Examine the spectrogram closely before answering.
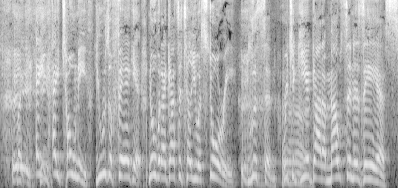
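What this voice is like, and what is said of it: Put-on New Jersey accent. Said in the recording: “I just love hearing that in like a Jersey accent.”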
